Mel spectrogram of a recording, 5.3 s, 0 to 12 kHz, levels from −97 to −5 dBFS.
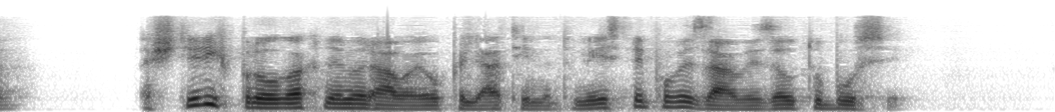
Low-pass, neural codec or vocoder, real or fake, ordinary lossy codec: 7.2 kHz; codec, 16 kHz, about 1 kbps, DyCAST, with the encoder's durations; fake; AAC, 32 kbps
